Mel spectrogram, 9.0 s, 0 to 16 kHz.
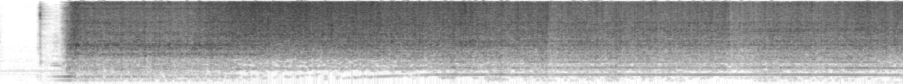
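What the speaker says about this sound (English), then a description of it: "I'm going to turn the machine on and increase the speed to variable 10" A Vitamix TNC blender switches on and ramps up to a loud, steady roaring whir as it grinds grains into flour at high speed, holding a constant pitch after the motor climbs.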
